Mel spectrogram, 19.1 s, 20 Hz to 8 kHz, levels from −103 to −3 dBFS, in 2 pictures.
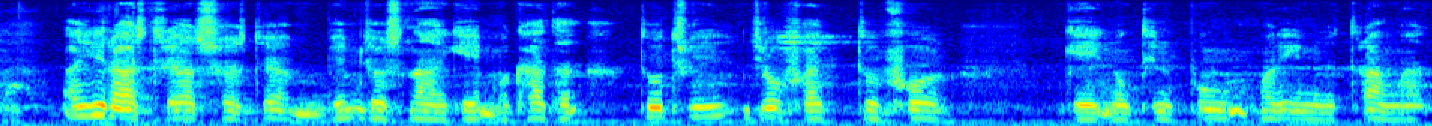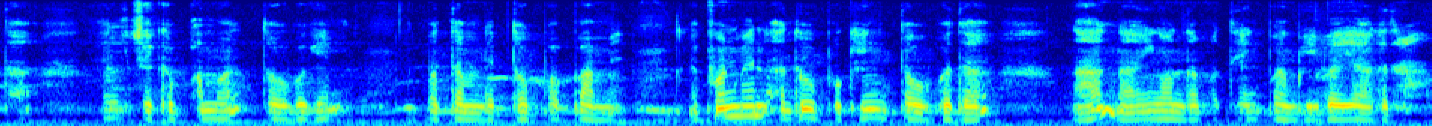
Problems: background sounds at intervals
